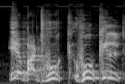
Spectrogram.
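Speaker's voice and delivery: high, insistent neighbor demanding who killed; pushy neighbor firing questions, pitch leaping up; agitated neighbor. Retold or imitated. Neighbor presses grieving mother.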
